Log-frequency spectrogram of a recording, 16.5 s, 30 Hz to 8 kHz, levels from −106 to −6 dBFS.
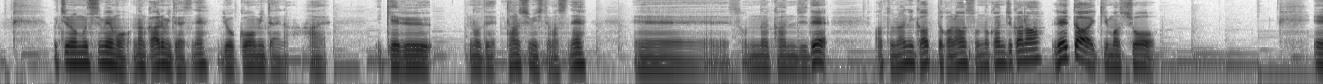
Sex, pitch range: male, 100-140 Hz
